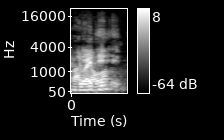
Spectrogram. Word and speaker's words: Guardiola: Guardiola.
